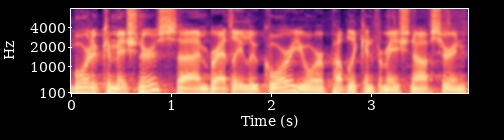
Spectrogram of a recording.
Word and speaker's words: Lacour: Bradley Lacour. Hello, thank you. And uh spot-on on the pronunciation of my last name. Thank you. Good evening, Board of Commissioners. I'm Bradley Lacour, your public information officer and communications manager.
